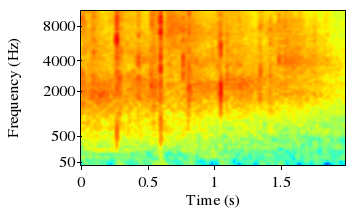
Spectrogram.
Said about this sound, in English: Round of applause, very good.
